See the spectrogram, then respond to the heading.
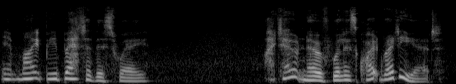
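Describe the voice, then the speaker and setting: An actress playing a tactful, considerate young lady with a polite, careful manner, in animated period drama. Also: fairly high pitch, normal speed, husky. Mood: gently reassuring.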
